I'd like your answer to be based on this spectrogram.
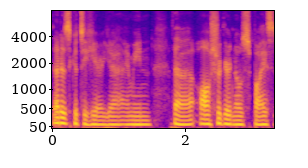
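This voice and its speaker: In an ordinary speaking voice, a man with a fairly low pitch talks at a moderate pace with fairly even intonation, on a very clean, dry, close recording with no echo and a silent background. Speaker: podcast host. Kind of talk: casual interview chat.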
